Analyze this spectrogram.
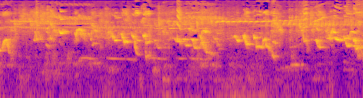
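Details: Several kept sparrows chatter together indoors, a continuous busy mix of sharp high chirps and harsh squawks, many notes falling in pitch, rapid and irregular.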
